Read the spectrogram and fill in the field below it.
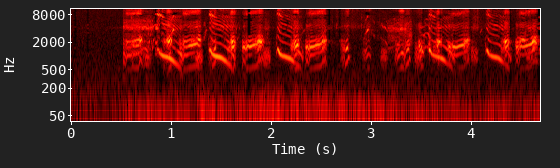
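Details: Grey-crowned babblers in a small group visiting a backyard pond built for them: loud, harsh, nasal notes that swoop down then up, given in quick overlapping bursts about three a second, a steady chattering chorus with faint background hiss.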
